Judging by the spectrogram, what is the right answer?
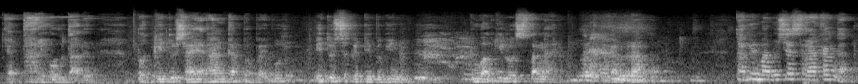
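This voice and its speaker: A middle-aged man, preaching and telling a lively personal story, acting out the dialogue. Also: mid-range voice, a little fast, distant mic. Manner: storytelling, animated, acts out dialogue, laughs often. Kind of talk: sermon with personal testimony. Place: church hall. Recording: echoey hall, mic from afar, faint noise.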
